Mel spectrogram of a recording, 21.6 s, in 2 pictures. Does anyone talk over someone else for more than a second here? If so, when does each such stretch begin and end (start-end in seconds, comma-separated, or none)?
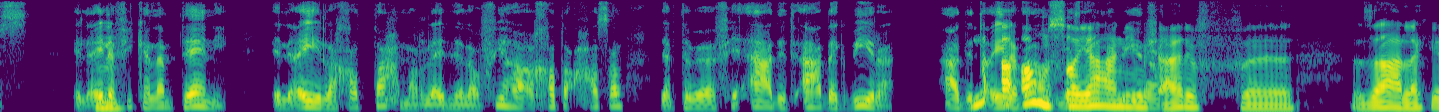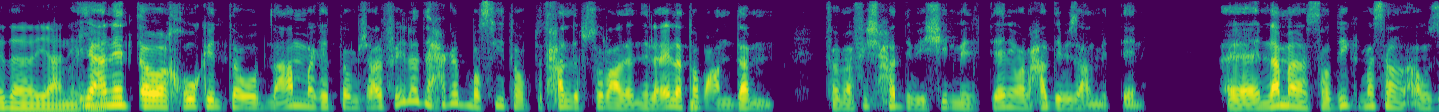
7.2-8.7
